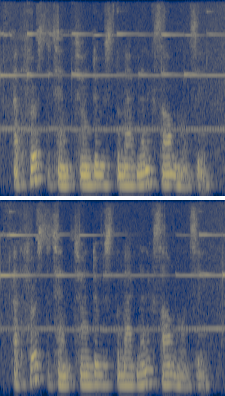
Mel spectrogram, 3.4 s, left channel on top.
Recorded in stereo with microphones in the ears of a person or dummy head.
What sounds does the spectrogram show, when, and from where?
0.2 s a man speaking: 35° right (ahead or behind), 2 m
